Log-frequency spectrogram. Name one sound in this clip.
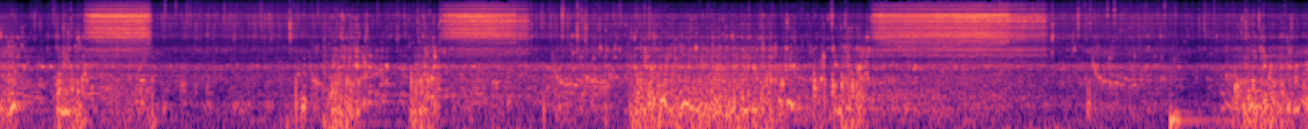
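Water rushes and rumbles in a muffled way underwater.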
